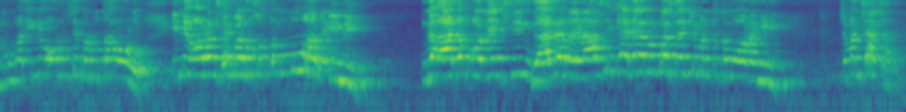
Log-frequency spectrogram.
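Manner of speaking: high, fervent prophetic plea; quoted prophet praying fervently to God; fervent prayer. Retold or imitated. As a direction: pray out like a prophet pleading.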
